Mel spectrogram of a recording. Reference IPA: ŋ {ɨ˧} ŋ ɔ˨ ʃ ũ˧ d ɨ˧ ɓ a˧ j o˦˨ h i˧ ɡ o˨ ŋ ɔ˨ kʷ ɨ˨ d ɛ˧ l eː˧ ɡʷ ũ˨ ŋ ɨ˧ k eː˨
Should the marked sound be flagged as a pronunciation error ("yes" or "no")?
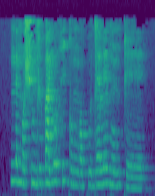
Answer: yes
